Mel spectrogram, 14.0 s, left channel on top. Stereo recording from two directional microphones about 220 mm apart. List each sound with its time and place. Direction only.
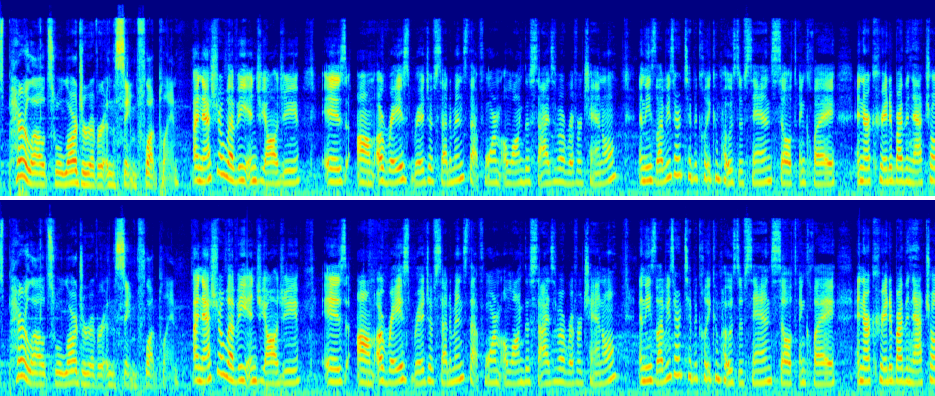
0.2 s speech: 30° left (ahead or behind)
2.8 s a woman's voice: 10° left (ahead or behind)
